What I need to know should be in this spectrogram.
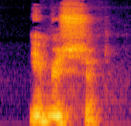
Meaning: third-person plural imperfect subjunctive of émouvoir
- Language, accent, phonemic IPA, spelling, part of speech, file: French, Canada, /e.mys/, émussent, verb, LL-Q150 (fra)-émussent.wav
